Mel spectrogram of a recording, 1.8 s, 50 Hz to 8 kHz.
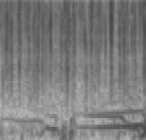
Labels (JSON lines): {"label": "biophony, cascading saw", "recorder": "SoundTrap 600 or HydroMoth"}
